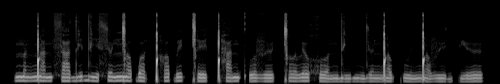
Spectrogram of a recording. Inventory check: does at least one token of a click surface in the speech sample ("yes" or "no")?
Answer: yes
